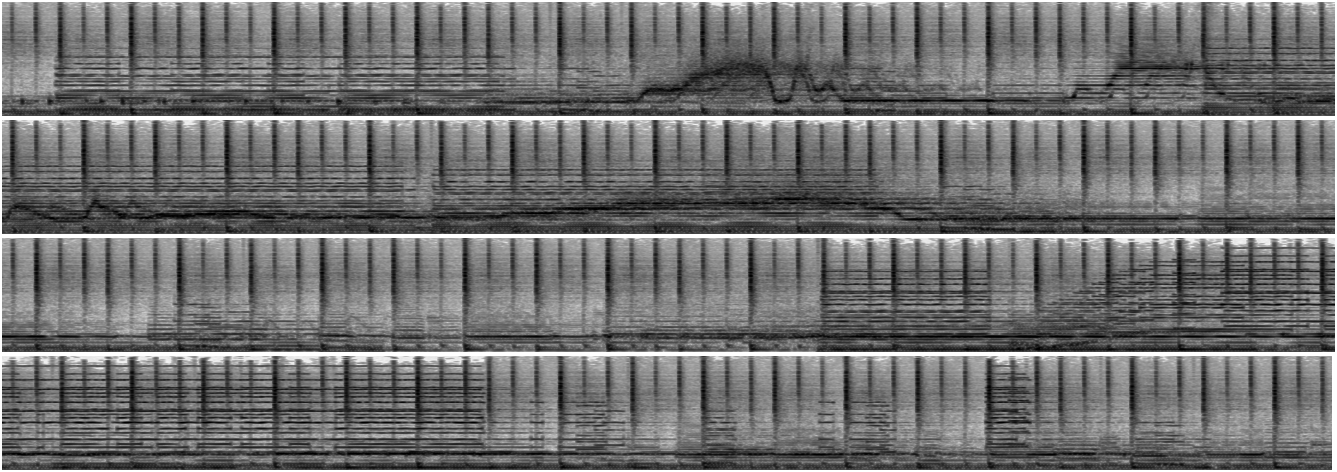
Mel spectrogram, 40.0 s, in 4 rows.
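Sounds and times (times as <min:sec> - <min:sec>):
instrumental guitar music: 0:00.0 - 0:39.9.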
